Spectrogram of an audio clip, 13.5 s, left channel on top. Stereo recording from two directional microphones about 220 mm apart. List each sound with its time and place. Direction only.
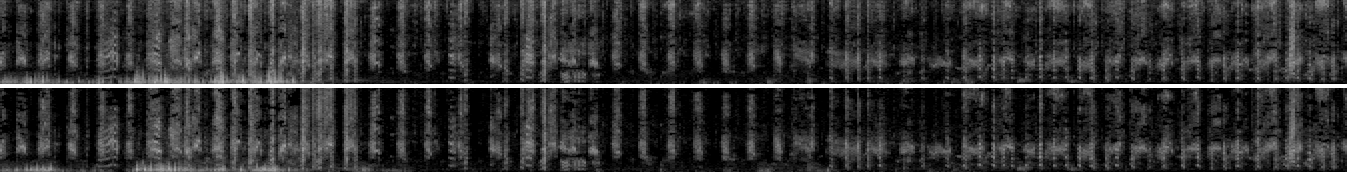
0.0 s bird: 50° right (ahead or behind)
1.2 s a sound: 50° right (ahead or behind)
2.3 s a sound: 35° right (ahead or behind)
2.8 s bird: 40° right (ahead or behind)
4.6 s chicken: 35° right (ahead or behind)
5.5 s duck: 40° right (ahead or behind)
9.4 s chicken: 45° right (ahead or behind)
13.0 s fowl: 45° right (ahead or behind)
